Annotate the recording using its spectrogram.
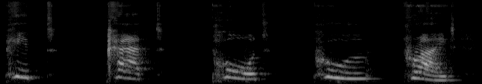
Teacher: they also have aspiration apart from a explosion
